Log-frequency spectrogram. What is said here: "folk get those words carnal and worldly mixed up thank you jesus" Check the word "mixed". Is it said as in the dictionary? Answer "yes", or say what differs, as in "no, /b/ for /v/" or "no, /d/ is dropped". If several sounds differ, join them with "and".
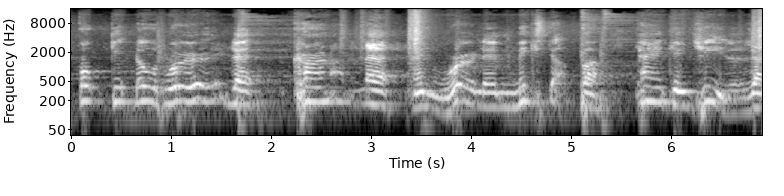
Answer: yes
